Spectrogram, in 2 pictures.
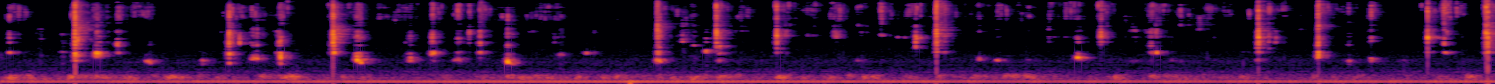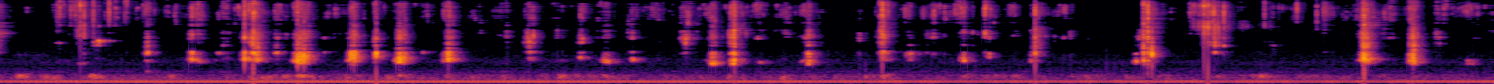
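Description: Close-miked chewing and biting of a crispy pan-fried dumpling: irregular crunches and wet mouth clicks several times a second, busiest about halfway through, over a faint steady low hum.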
